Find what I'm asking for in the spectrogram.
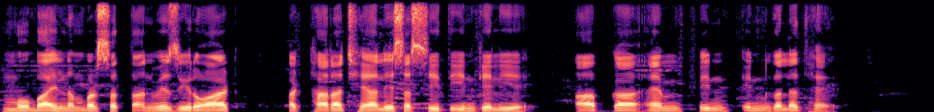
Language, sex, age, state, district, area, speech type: Urdu, male, 30-45, Uttar Pradesh, Ghaziabad, rural, read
